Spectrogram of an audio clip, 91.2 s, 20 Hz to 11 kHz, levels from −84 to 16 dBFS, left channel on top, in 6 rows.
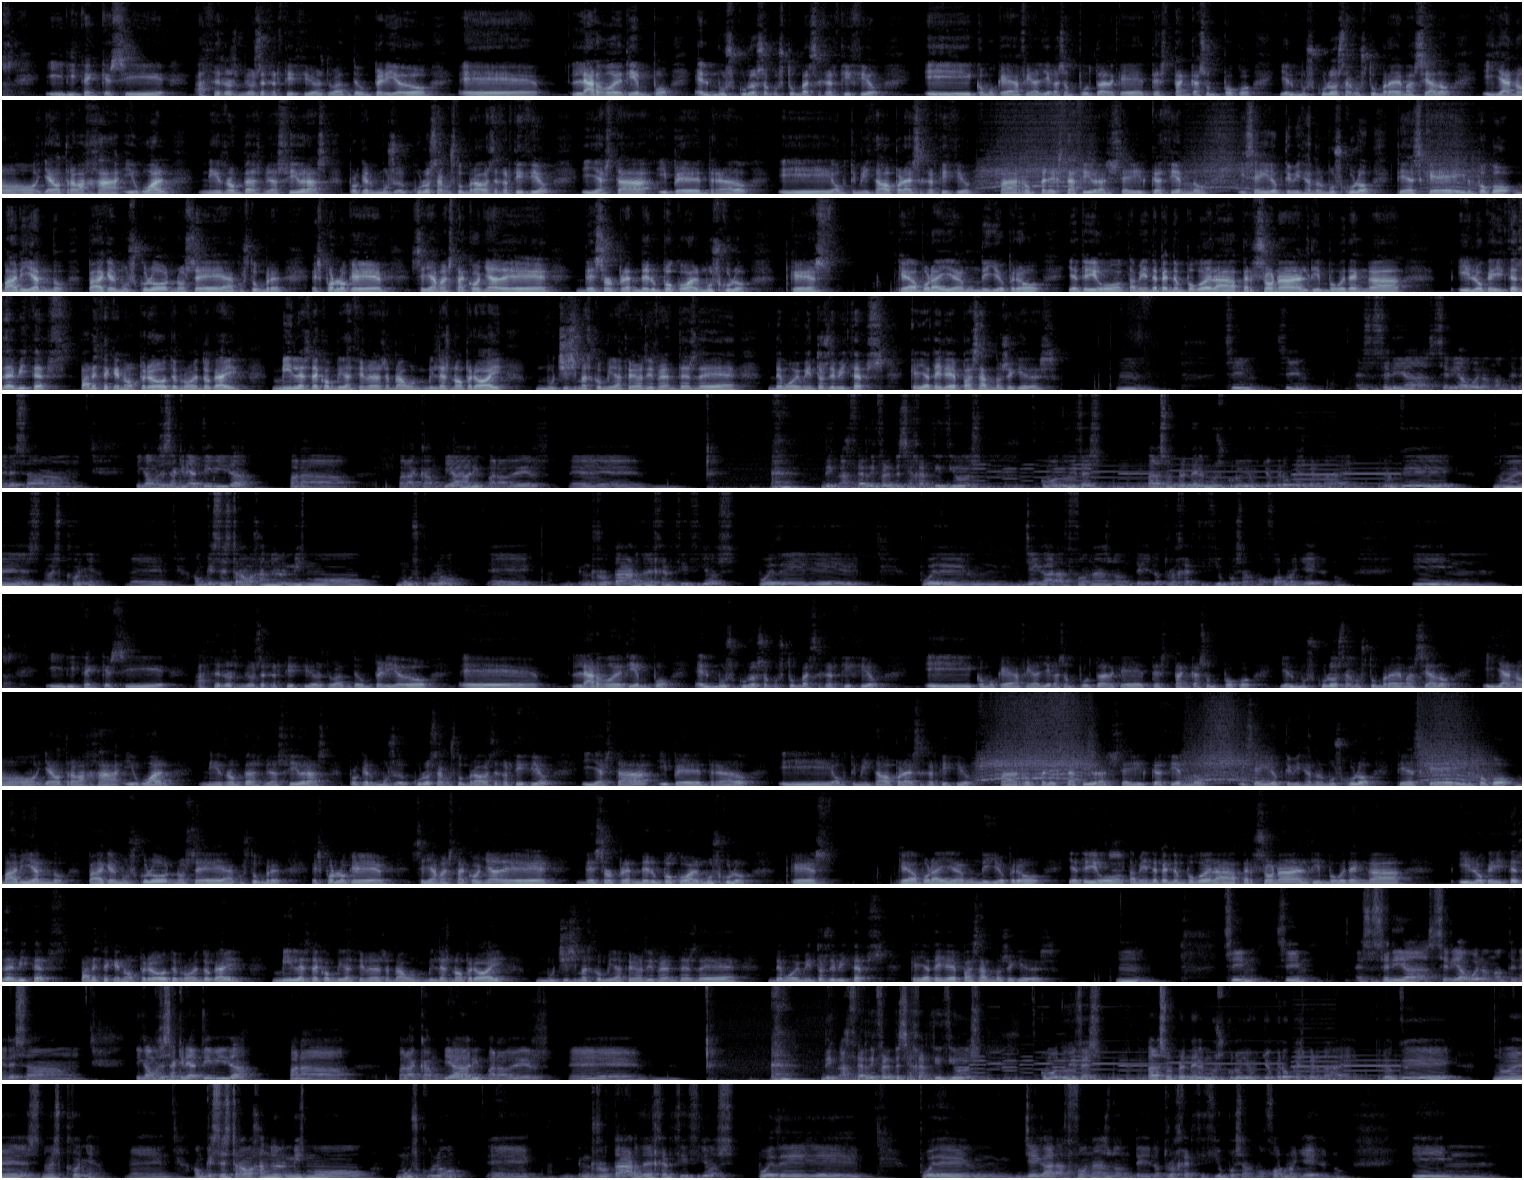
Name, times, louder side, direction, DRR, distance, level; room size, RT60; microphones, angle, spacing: voice 1, 0.0-5.4 5.7-9.0 9.2-38.7 39.4-44.6 45.0-54.4 54.7-56.1, left 5 dB, 50° left, 0.4 m, -31 dB
sound 1, 24.9-26.3 26.9-28.0 29.3-30.2, right 2 dB, 15° right, 0.6 m, -43 dB
voice 2, 56.7-57.1 57.4-57.5 57.8-58.8 59.1-63.4 63.7-64.3 64.8-68.0 68.5-70.9 71.2-75.4 75.7-83.3 83.6-84.9 85.2-89.8 90.1-91.0, right 2 dB, 70° right, 0.9 m, -39 dB
sound 2, 67.8-74.9, equal, 85° right, 1.4 m, -49 dB
9.2 x 7.7 x 4.3 m
head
